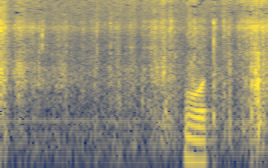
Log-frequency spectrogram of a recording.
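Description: Small cardboard firecracker box handled in knit gloves: faint rustling, with a light click at the start.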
